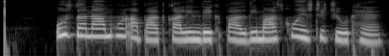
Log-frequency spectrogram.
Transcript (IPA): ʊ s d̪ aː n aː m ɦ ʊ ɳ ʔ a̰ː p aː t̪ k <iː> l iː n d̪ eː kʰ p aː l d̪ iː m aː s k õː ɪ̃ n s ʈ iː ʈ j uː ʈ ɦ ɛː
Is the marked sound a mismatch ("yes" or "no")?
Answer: yes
